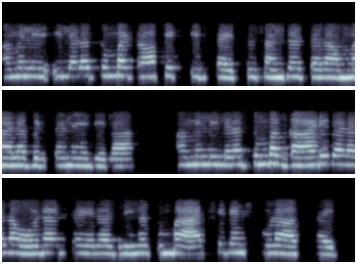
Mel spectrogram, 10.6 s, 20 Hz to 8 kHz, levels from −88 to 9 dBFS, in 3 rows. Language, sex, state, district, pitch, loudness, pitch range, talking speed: Kannada, female, Karnataka, Shimoga, 240 Hz, -16 LUFS, 230-255 Hz, 125 wpm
